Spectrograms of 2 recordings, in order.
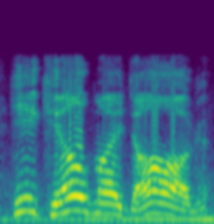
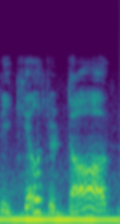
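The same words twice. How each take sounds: First: Retold yell, loud and drawn out; upset outburst. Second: Retold disbelief, loud; startled echo question. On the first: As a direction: imitate a high, slow holler of protest. Retelling an upset man's outburst. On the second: Retelling own startled echo question.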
